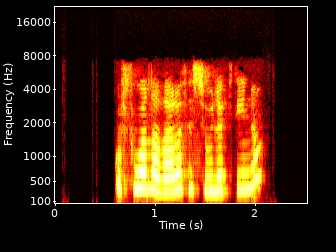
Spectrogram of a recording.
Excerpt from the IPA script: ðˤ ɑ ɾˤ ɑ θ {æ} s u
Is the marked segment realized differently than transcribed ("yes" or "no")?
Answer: no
